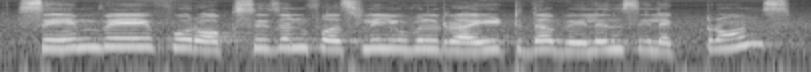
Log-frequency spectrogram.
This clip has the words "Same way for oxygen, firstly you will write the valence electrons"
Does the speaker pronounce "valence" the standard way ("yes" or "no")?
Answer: yes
